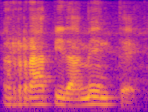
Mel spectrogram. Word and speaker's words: rápidamente: There's technically two stresses on adverbs in Spanish. So, rápido is fast, and then the adverbial form is rápidamente. And the way they analyze it is they say there's main stress on the first syllable and on the ME syllable, even though it's part of the same word.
